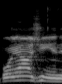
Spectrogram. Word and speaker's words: Boyajian: Boyajian is the easy pronunciation.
